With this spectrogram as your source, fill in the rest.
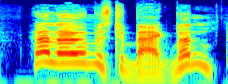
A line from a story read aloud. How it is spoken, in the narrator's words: said Fred brightly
